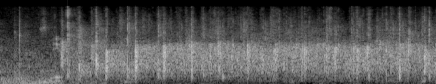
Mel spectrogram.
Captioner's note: applause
